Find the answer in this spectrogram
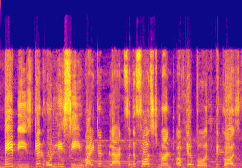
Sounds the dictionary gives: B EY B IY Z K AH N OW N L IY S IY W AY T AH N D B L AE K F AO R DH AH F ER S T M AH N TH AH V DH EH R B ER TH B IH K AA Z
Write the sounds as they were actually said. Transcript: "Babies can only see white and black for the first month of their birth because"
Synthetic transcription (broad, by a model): B EY B IY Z K AH N OW N L IY S IY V AY T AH N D B L AE K F AO R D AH F ER S T M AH N T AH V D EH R B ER T B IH K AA Z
